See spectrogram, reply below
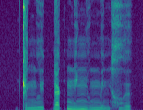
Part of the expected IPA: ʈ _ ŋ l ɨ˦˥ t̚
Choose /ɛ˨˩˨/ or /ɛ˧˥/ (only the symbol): ɛ˧˥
